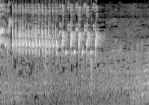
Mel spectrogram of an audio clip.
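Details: Wild European goldfinch song for schooling young birds: a nearly two-second rattle of very fast, bright, repeated chirps, abruptly stopping into quiet background hum.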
